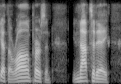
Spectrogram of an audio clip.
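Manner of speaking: normal talking voice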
